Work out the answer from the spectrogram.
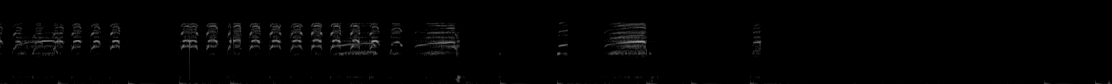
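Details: Osprey female on the Loch Arkaig nest calling for a fish delivery at early morning: rapid trains of high piping notes, a few louder squeals, then fading to near silence.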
